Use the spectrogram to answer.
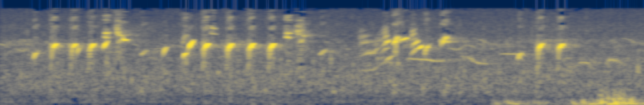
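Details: Female goldfinch twittering in quick chirp series with a twangy upward whistle, ending over a low rumbling noise.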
